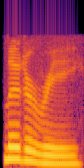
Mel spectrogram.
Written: littery

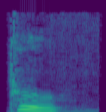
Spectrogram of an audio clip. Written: poo

